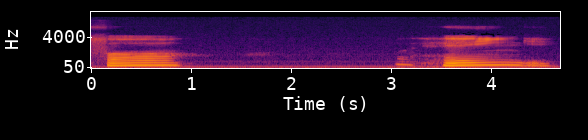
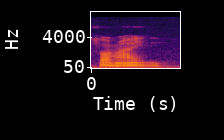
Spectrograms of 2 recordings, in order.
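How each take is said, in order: First: It is read out letter by letter, Portuguese-style. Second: It is said with ordinary English pronunciation.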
